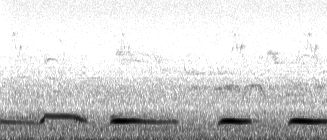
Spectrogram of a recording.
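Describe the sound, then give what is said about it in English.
Soft, hollow cooing notes from mourning doves in late winter repeat in a slow, steady pattern, each low call drawn out and mournful, over a quiet background hush. “Morning doves. I hadn't heard them in so long I had forgotten to expect them in late winter.”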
